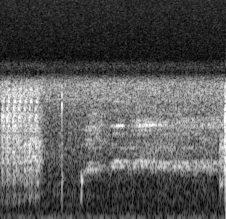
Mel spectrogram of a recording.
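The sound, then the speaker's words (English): A rooster crows once in the background, a drawn-out call heard over a steady hiss of outdoor noise, with no talking. “Roosters that I hear crowing behind you.”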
